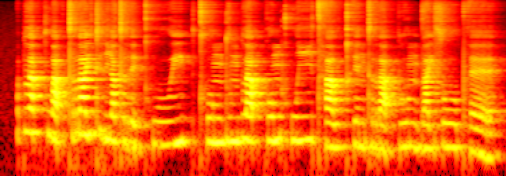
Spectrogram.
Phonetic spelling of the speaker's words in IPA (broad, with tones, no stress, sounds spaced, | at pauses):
p l a˦˥ t̚ k w a˨˩ ʔ t r a˦˥ j t r i˧ a̯ t r e˨˩ ʔ kʰ w uː˦˥ j | tʰ o˦˥ m d u˦˥ n p l a˥˩ p̚ k o˥˩ m kʰ w iː˥˩ tʰ a˦˥ w kʰ e˧ n t r a˨˩ ʔ k l u˧ n d a˧ j s oː˧ pʰ ɛː˨˩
